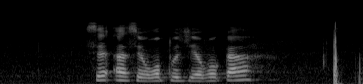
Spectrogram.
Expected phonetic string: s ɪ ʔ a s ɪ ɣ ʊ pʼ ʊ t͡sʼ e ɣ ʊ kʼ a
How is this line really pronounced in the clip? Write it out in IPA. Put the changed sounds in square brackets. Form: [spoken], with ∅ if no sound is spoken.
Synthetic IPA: s ɪ ʔ a s ɪ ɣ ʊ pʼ ʊ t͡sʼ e ɣ ʊ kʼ a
